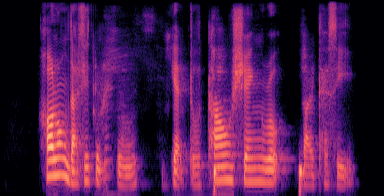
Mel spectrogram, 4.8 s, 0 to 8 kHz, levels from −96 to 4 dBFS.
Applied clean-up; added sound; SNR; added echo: neural mask model Resemble Enhance denoiser.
